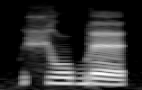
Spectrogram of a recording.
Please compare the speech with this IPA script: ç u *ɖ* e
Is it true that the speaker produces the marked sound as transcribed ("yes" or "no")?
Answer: no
